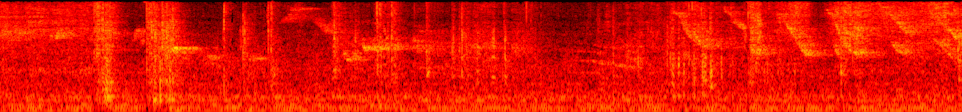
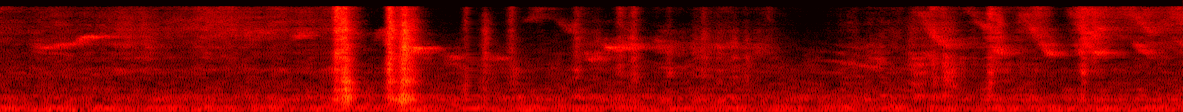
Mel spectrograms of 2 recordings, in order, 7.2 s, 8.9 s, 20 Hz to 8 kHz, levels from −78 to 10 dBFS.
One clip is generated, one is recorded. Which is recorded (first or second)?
first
